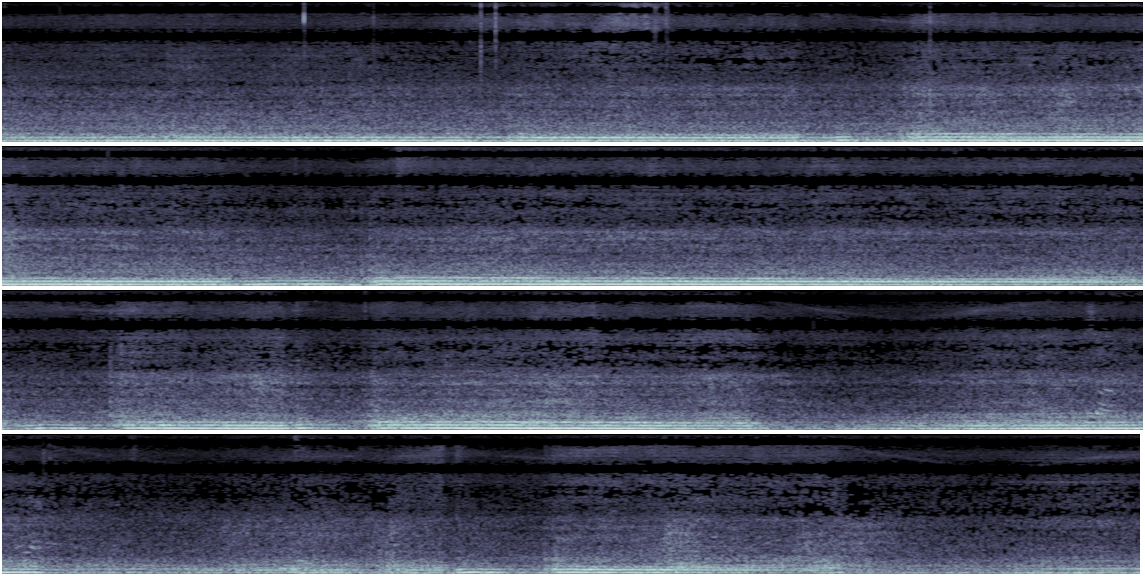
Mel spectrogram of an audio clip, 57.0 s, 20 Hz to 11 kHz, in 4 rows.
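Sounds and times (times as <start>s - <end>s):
diesel truck engine drone: 0.0s - 57.0s.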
